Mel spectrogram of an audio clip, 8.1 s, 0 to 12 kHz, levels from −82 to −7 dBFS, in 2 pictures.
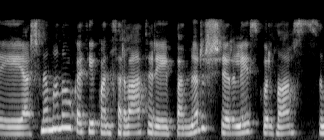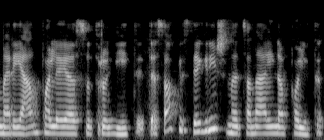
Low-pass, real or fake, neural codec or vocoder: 7.2 kHz; fake; codec, 16 kHz, 8 kbps, FunCodec, trained on LibriTTS, 25 frames a second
